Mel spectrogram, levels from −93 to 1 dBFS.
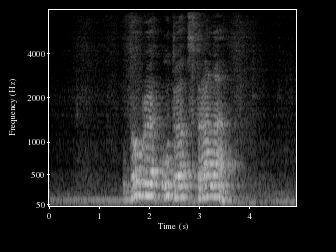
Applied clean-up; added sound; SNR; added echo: none; none; none; reverberation time 0.8 s.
